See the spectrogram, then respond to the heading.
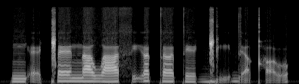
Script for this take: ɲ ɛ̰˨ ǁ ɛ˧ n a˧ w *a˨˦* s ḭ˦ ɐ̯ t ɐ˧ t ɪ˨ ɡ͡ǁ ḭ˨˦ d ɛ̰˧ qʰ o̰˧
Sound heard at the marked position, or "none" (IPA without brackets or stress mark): a˨˦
